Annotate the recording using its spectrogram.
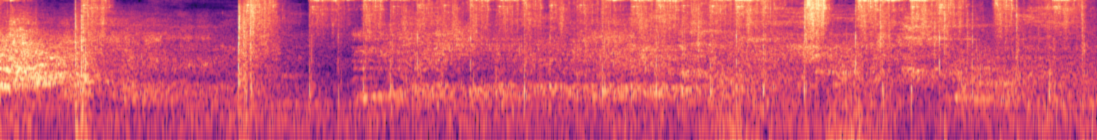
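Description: Armoured footsteps clank over stone.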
